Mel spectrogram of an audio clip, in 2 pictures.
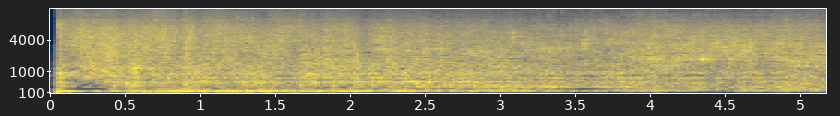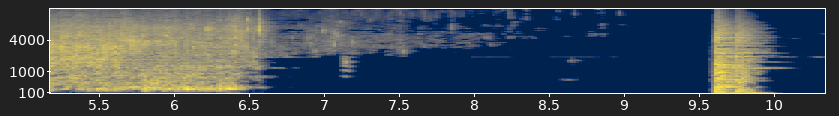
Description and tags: Pouring Water (Long)
Water pouring into a bucket.
Bucket, Water, Drink, Liquid, Pour, Splash, Pouring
